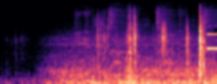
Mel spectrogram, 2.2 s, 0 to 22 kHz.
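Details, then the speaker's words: BMW E46 M3 with SMG transmission, no-start after stranding, relays and fuses replaced, battery good: at ignition fuel pump and SMG hydraulic pump whine prime with a few clicks, but no cranking at all. "I hear the SMG pump priming, but there's a no start, nothing. It makes no noise."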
